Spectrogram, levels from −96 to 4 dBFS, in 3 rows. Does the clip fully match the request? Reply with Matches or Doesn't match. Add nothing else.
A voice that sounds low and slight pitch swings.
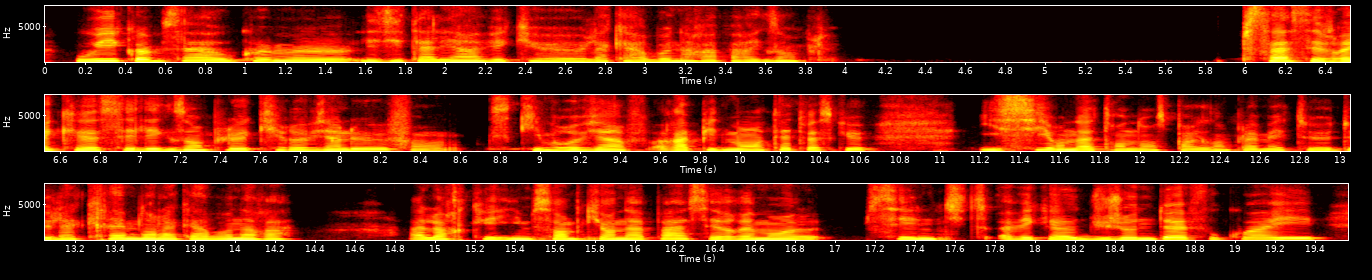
Doesn't match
